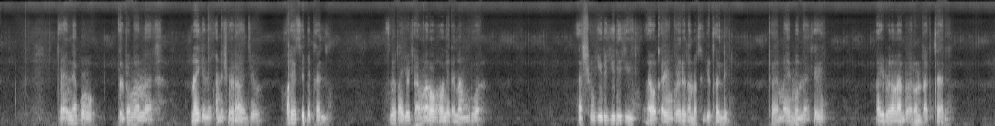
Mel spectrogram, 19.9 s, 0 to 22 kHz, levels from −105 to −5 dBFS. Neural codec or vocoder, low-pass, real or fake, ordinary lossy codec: codec, 44.1 kHz, 2.6 kbps, DAC; none; fake; none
